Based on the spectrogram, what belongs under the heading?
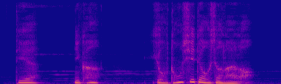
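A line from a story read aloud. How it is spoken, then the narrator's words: Whispering. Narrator (Chinese): 我悄声说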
